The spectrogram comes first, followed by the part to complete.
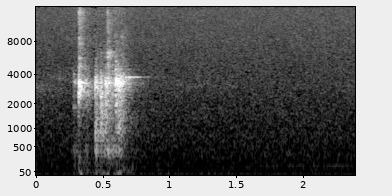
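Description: A quick cluster of small clicks and knocks about a third of a second in, lasting under half a second. It comes from hard objects being handled at a fly-tying bench.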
